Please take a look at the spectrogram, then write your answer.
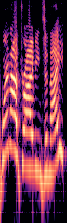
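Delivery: high, loud imitated housewife; mock shout. Podcaster mimicking a cast member, high and loud. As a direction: belt it out in a mocking impression.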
